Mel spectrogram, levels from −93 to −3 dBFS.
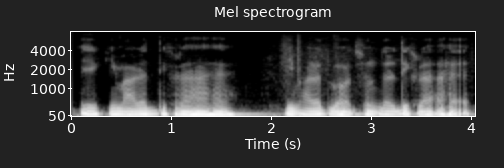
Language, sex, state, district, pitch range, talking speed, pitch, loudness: Hindi, male, Bihar, Patna, 95-105 Hz, 165 wpm, 100 Hz, -12 LUFS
